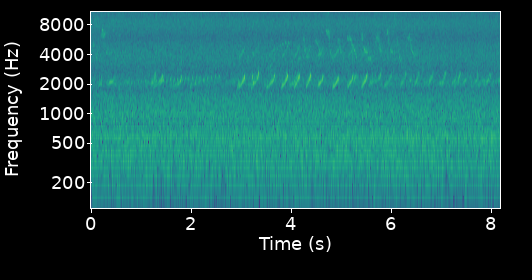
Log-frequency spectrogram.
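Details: A Kajika frog chorus beside a flowing stream, with scattered rising notes at first, then a fast run of clear, upward-sliding whistles repeated several times a second, faint higher trills overlapping, and constant water noise throughout.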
